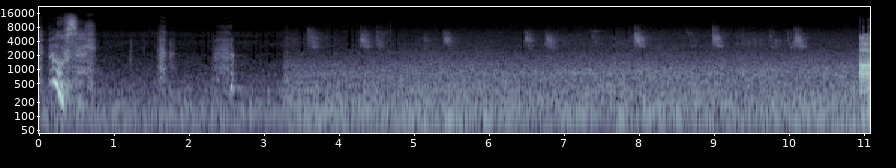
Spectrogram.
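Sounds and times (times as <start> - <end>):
small birds chirping: 2.4 - 5.7, 6.4 - 11.0.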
